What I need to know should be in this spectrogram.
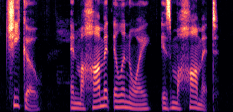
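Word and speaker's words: Chicot: Chickett County is apparently Chico, and Mahomet, Illinois is Mahomet.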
